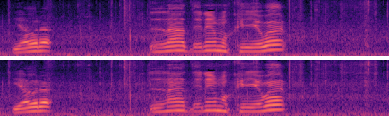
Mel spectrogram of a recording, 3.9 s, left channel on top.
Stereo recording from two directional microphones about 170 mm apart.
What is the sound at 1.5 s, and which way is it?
Speech, 35° left (ahead or behind).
